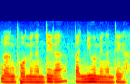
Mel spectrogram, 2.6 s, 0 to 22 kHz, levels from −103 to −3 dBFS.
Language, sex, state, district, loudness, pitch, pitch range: Wancho, male, Arunachal Pradesh, Longding, -14 LUFS, 130 Hz, 120-135 Hz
